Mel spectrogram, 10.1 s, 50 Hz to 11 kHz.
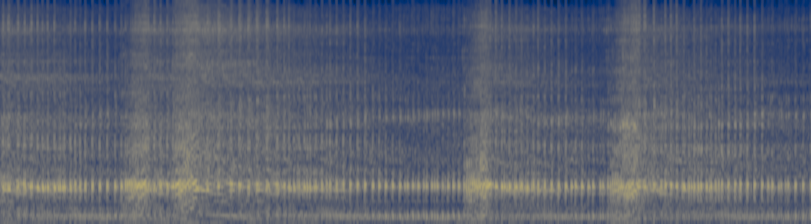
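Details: Derbi DRD 03 two-stroke, first start after a full engine restoration: a crisp, rapid buzz holds a steady idle and rises cleanly on a few throttle blips; runs healthy and even.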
